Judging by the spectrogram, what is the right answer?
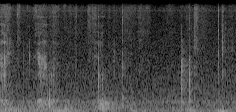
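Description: Hands twisting and handling the steel barrel and lock nut of a Myford lathe tailstock: rubbing, scraping sounds, then a few sharp light clicks near the end as the metal parts knock together.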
